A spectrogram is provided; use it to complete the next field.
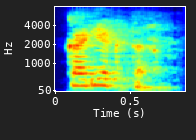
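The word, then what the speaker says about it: корректор: Corrector. Corrector. Lo único que cambia es que como ninguna de las O tiene acento, entonces se pronuncian como A.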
